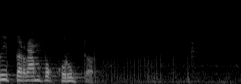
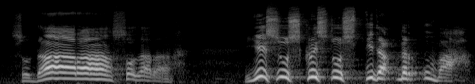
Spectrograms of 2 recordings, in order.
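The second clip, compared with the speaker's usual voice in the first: slow, loud, higher mock sermon voice; drunken preaching; 5 semitones higher, 11 dB louder, slower than usual. Drunk theology student preaching on campus, hammed-up drunken sermon. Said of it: "dia khotbah".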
